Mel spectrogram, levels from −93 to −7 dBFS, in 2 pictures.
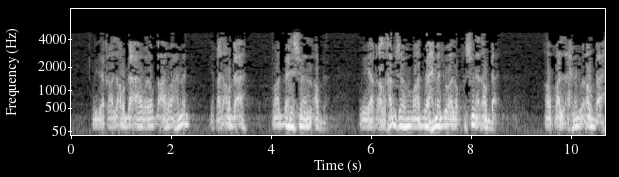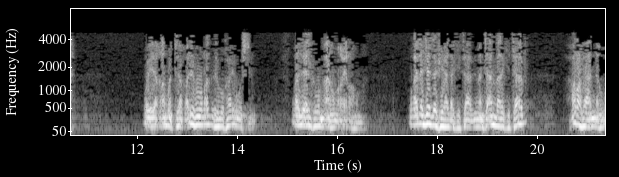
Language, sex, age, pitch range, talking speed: Arabic, male, 60-79, 115-140 Hz, 125 wpm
